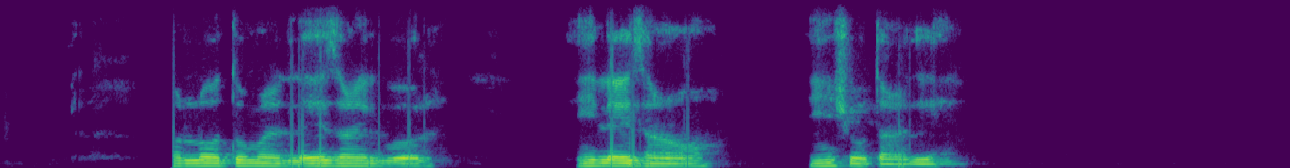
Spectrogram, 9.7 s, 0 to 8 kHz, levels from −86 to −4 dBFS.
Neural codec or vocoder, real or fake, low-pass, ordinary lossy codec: none; real; 7.2 kHz; Opus, 24 kbps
